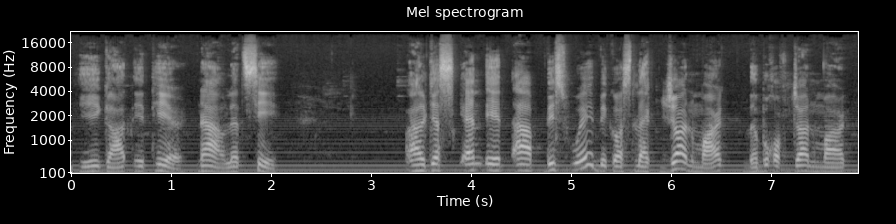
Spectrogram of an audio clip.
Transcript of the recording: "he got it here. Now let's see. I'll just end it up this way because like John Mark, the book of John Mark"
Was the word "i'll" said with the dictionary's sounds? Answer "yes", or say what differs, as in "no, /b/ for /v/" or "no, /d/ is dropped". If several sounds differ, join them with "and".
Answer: yes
